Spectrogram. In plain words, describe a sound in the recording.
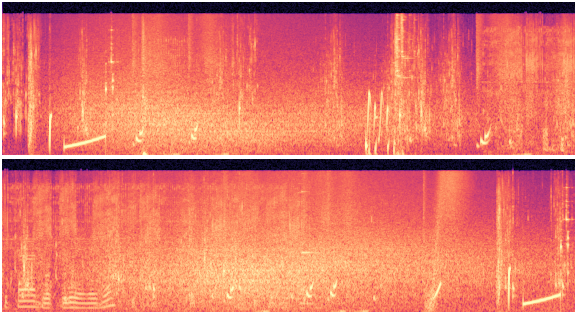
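A fishing line whirs out with a rising tone as it is cast.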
